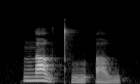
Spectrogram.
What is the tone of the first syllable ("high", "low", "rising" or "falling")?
falling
